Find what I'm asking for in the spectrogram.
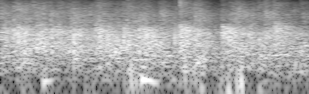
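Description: Audience clapping at a literary talk fills the whole stretch with a dense, steady patter that holds close and loud from start to end.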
